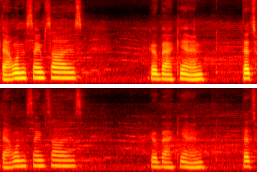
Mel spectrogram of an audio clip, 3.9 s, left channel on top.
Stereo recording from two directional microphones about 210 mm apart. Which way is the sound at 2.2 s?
40° left (ahead or behind).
